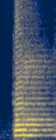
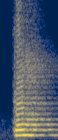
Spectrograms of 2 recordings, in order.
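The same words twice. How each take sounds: The two takes are said the same way.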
